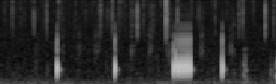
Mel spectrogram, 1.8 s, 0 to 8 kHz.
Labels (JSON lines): {"label": "biophony, knock croak", "recorder": "SoundTrap 300"}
